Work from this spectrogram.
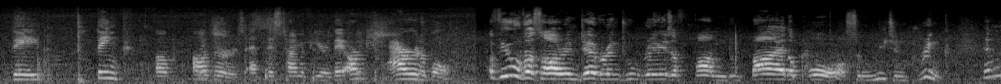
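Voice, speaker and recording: A woman leading a lively book talk in a bookstore, asking questions and switching into dramatic readings. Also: a little high. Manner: animated, asks questions, shifts into dramatic reading. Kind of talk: dramatic reading and discussion with children. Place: bookstore event space. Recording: distant mic, noisy room.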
